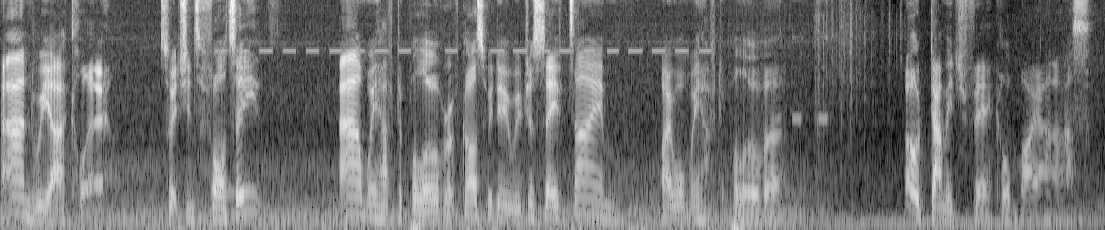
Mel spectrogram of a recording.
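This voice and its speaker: With long, frequent pauses, a man speaks at a fairly high pitch with very wide pitch swings, over noticeable background noise and audible room echo. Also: moderate pace. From Manchester, England. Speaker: gaming streamer. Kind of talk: live gameplay commentary. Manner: halting, pauses mid-sentence; casual, chatty.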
